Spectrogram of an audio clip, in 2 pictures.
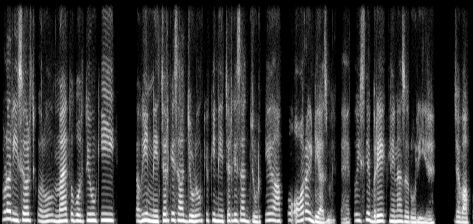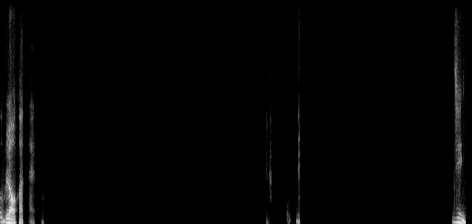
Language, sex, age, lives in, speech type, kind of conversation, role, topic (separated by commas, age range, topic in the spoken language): Hindi, female, 45-49, India, conversation, podcast, guest, Storytelling mein hook banane ka tumhara favourite tareeka kya hai?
